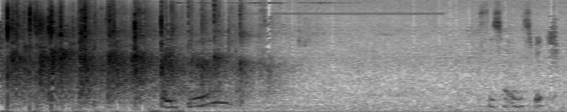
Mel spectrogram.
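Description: An audience at a conference session on HIV and adolescent health claps for a couple of seconds. The applause is moderately loud, then fades into quiet room ambience, with a brief spoken word.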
